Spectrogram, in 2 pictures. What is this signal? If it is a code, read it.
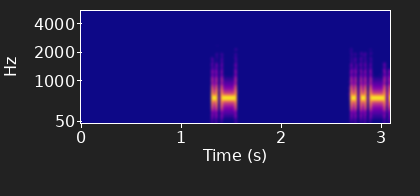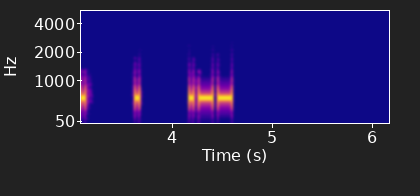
Morse code, heard as a keyed tone, about 25 wpm, spaced as for 13 wpm, 600 Hz. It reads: A FEW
